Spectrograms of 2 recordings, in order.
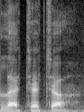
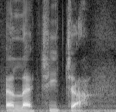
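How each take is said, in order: First: The middle vowel is an e sound. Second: The middle vowel is an i sound.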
